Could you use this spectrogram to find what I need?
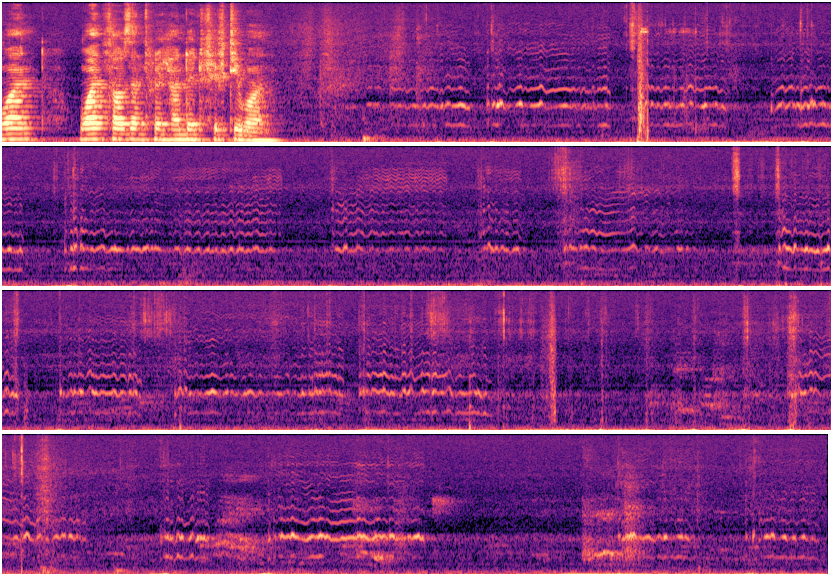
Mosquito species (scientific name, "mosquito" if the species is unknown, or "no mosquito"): Culex pipiens complex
